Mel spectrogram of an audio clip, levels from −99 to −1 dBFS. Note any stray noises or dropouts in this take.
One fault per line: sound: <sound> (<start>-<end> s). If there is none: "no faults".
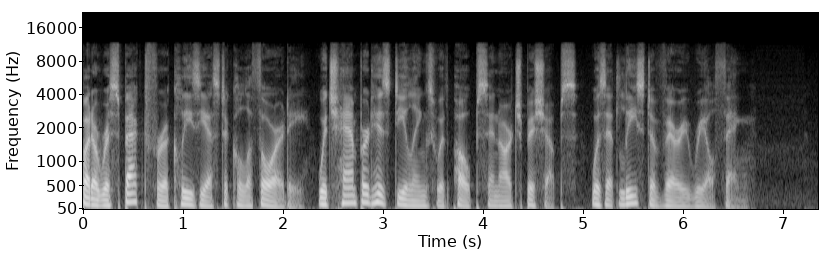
no faults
